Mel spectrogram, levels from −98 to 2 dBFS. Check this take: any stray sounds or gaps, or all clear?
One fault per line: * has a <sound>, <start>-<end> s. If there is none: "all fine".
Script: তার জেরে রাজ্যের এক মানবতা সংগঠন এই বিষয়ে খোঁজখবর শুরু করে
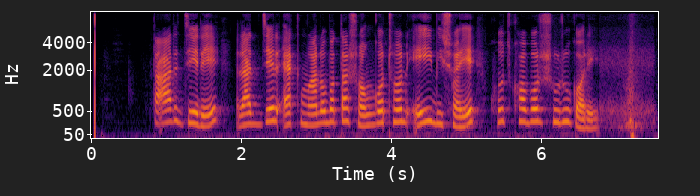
* has a whoosh, 7.0-7.4 s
